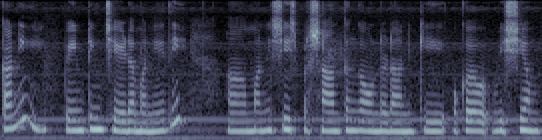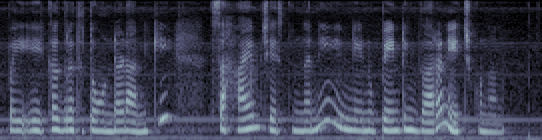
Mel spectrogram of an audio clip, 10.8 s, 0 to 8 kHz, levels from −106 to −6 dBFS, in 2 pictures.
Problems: low volume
